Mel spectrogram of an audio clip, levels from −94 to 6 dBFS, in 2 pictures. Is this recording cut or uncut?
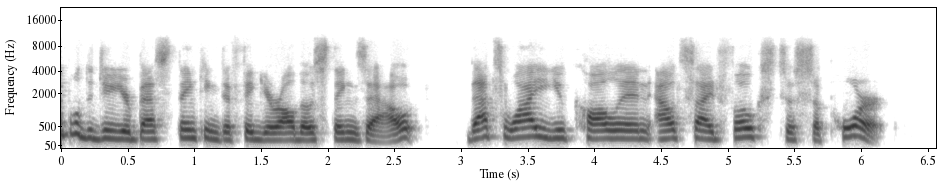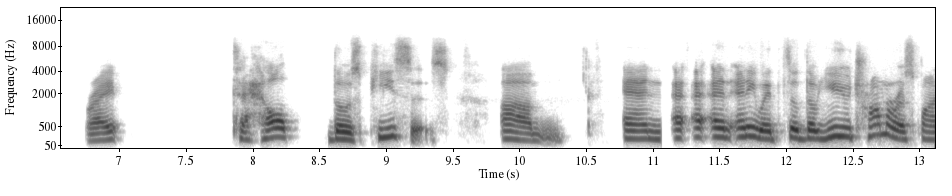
cut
